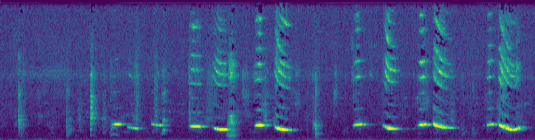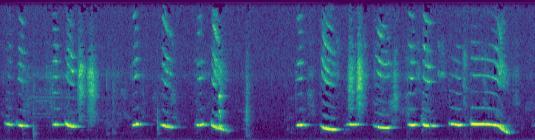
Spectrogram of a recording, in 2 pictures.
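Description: African grey parrot whistling a repeated phrase of short notes, mostly in pairs: a brief level note, then one that slides quickly downward. It runs on with a short pause about twelve seconds in and ends on a longer held note that slides down.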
